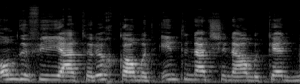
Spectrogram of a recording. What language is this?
Dutch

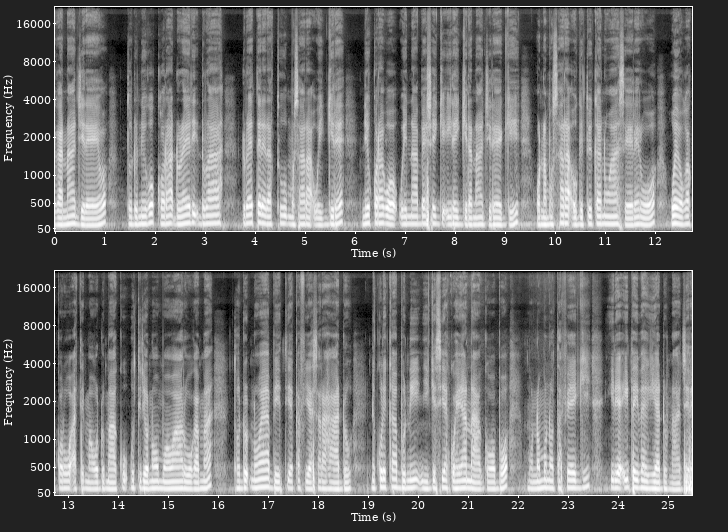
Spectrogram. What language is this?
Kikuyu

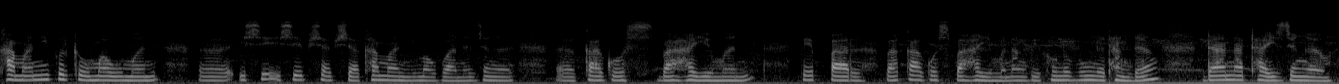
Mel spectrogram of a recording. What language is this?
Bodo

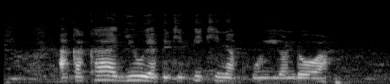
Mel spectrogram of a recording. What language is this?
Swahili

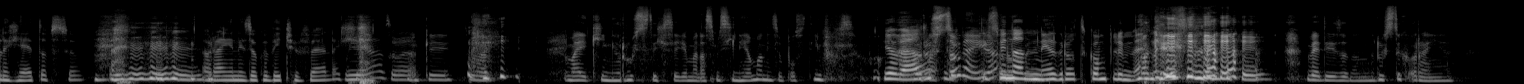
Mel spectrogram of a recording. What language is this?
Dutch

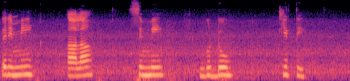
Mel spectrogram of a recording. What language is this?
Punjabi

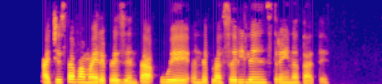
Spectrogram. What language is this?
Romanian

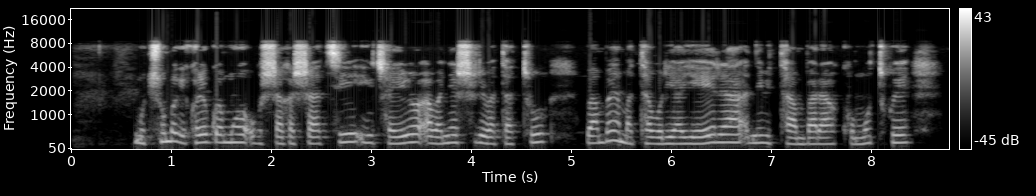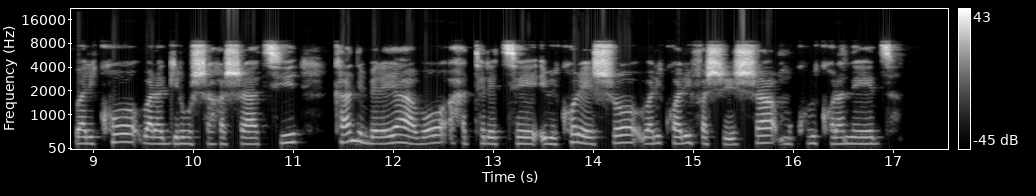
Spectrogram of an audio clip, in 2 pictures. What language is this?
Rundi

